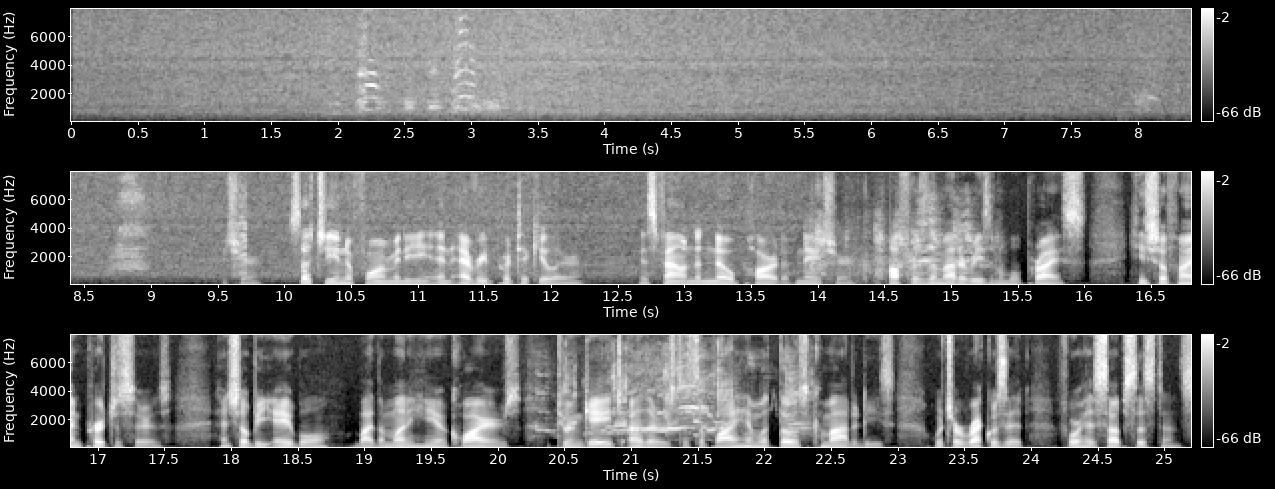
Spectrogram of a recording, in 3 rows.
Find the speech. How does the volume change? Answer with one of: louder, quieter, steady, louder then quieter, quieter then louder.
steady.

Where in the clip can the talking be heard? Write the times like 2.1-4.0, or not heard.
9.5-25.1.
